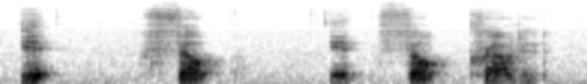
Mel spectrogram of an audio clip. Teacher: So those T's in it felt turn into glottal stops.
